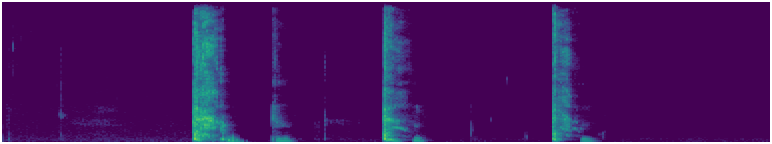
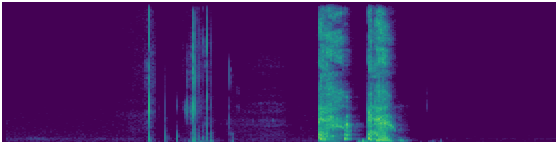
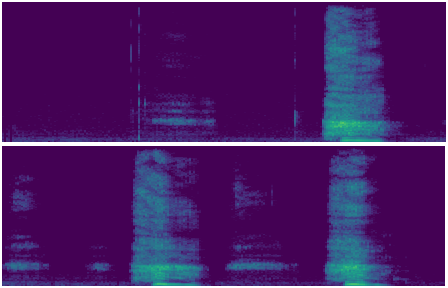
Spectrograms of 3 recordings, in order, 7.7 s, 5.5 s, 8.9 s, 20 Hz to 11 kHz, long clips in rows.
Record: {
  "three_cough_length": "7.7 s",
  "three_cough_amplitude": 28831,
  "three_cough_signal_mean_std_ratio": 0.21,
  "cough_length": "5.5 s",
  "cough_amplitude": 29314,
  "cough_signal_mean_std_ratio": 0.24,
  "exhalation_length": "8.9 s",
  "exhalation_amplitude": 8911,
  "exhalation_signal_mean_std_ratio": 0.32,
  "survey_phase": "beta (2021-08-13 to 2022-03-07)",
  "age": "45-64",
  "gender": "Female",
  "wearing_mask": "No",
  "symptom_none": true,
  "symptom_onset": "7 days",
  "smoker_status": "Ex-smoker",
  "respiratory_condition_asthma": false,
  "respiratory_condition_other": false,
  "recruitment_source": "REACT",
  "submission_delay": "5 days",
  "covid_test_result": "Negative",
  "covid_test_method": "RT-qPCR",
  "influenza_a_test_result": "Negative",
  "influenza_b_test_result": "Negative"
}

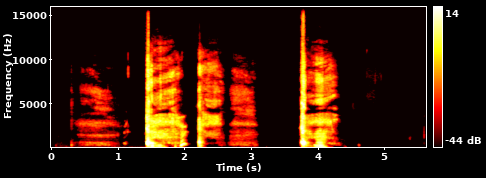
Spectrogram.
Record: {
  "cough_length": "5.6 s",
  "cough_amplitude": 32768,
  "cough_signal_mean_std_ratio": 0.26,
  "survey_phase": "beta (2021-08-13 to 2022-03-07)",
  "age": "45-64",
  "gender": "Female",
  "wearing_mask": "No",
  "symptom_fatigue": true,
  "symptom_onset": "12 days",
  "smoker_status": "Never smoked",
  "respiratory_condition_asthma": false,
  "respiratory_condition_other": false,
  "recruitment_source": "REACT",
  "submission_delay": "2 days",
  "covid_test_result": "Negative",
  "covid_test_method": "RT-qPCR",
  "influenza_a_test_result": "Negative",
  "influenza_b_test_result": "Negative"
}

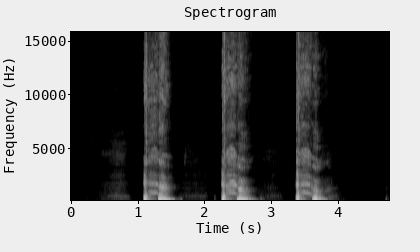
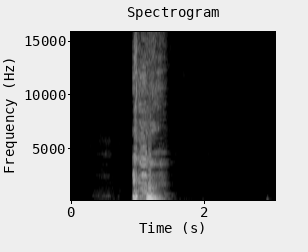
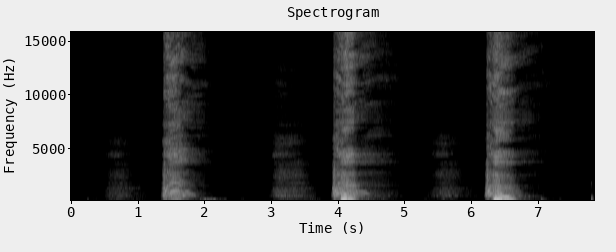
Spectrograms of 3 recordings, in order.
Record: {
  "three_cough_length": "4.8 s",
  "three_cough_amplitude": 30405,
  "three_cough_signal_mean_std_ratio": 0.39,
  "cough_length": "3.1 s",
  "cough_amplitude": 32398,
  "cough_signal_mean_std_ratio": 0.28,
  "exhalation_length": "7.9 s",
  "exhalation_amplitude": 25898,
  "exhalation_signal_mean_std_ratio": 0.27,
  "survey_phase": "alpha (2021-03-01 to 2021-08-12)",
  "age": "65+",
  "gender": "Male",
  "wearing_mask": "No",
  "symptom_none": true,
  "smoker_status": "Never smoked",
  "respiratory_condition_asthma": false,
  "respiratory_condition_other": false,
  "recruitment_source": "REACT",
  "submission_delay": "2 days",
  "covid_test_result": "Negative",
  "covid_test_method": "RT-qPCR"
}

